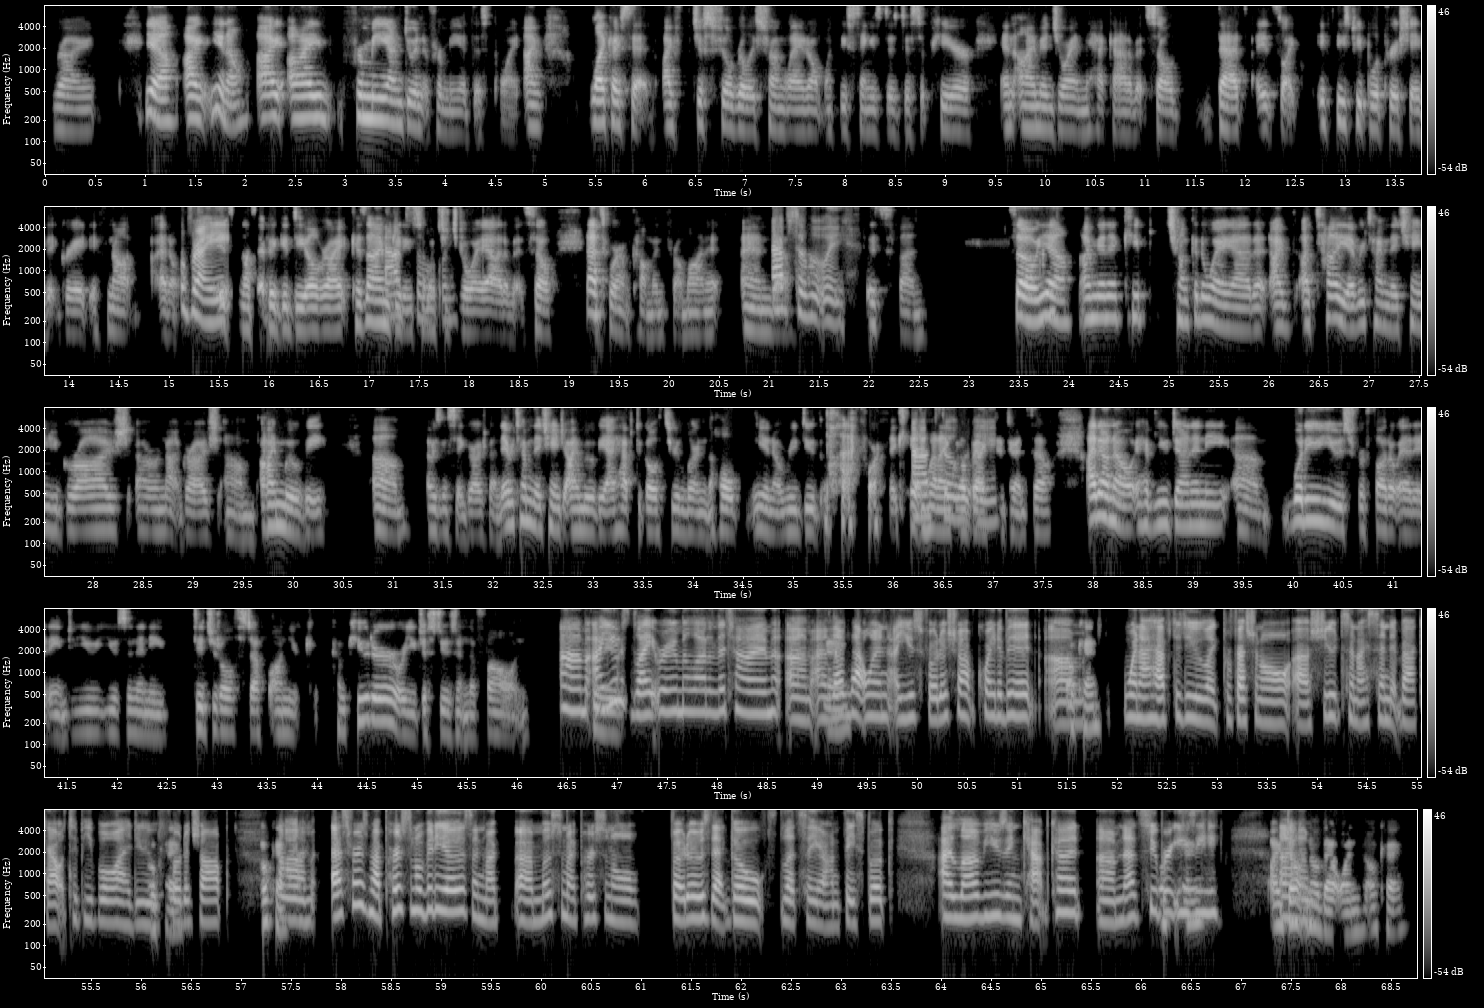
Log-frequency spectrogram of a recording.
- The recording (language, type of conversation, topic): English, unstructured, Why do photos play such a big role in how we remember our experiences?
- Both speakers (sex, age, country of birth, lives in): female, 30-34, United States, United States; female, 70-74, United States, United States
- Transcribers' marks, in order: other background noise; tapping; laughing while speaking: "platform"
